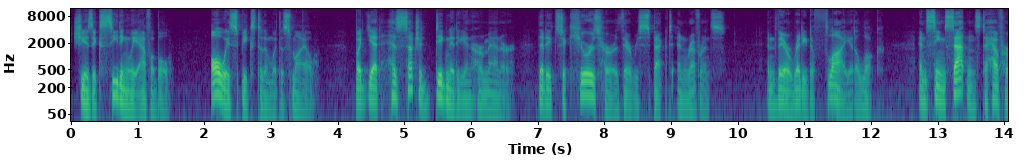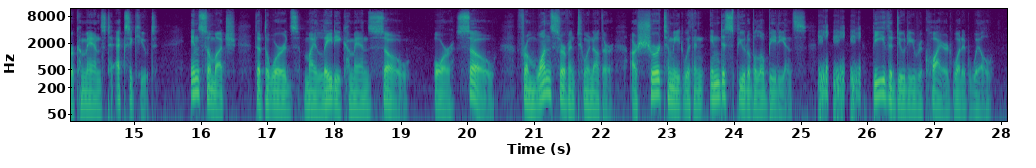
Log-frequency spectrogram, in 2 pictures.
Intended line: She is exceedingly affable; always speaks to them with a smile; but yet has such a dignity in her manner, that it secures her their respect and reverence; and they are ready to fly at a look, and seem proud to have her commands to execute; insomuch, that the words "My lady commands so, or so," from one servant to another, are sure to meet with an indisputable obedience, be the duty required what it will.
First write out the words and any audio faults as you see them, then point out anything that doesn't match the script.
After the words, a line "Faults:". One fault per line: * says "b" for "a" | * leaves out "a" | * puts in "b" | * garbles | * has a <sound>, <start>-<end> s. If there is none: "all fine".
She is exceedingly affable; always speaks to them with a smile; but yet has such a dignity in her manner, that it secures her their respect and reverence; and they are ready to fly at a look, and seem satins to have her commands to execute; insomuch, that the words "My lady commands so, or so," from one servant to another, are sure to meet with an indisputable obedience, be the duty required what it will.
Faults:
* says "satins" for "proud"
* has a laugh, 25.3-25.9 s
